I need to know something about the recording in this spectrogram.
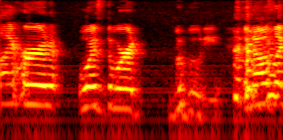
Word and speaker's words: Vibhuti: Crescent moons, snakes, tiger skins, and I think this is pronounced vibhuti, but don't quote me on that.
